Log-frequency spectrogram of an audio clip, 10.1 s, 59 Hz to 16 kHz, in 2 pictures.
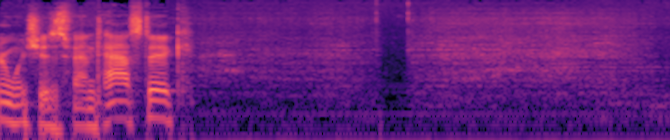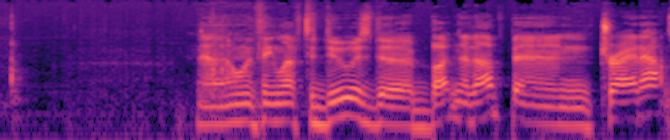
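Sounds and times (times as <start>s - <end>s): printer belt and pulleys rolling: 1.2s - 5.2s.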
